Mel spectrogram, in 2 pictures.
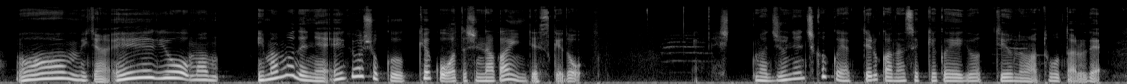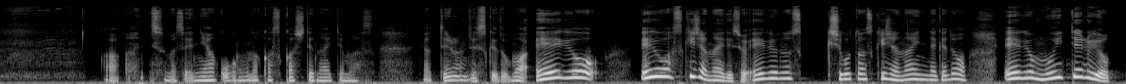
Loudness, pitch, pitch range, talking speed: -18 LUFS, 190 Hz, 160-260 Hz, 320 characters per minute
